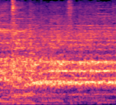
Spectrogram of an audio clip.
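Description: A huge stadium crowd in Munich, Germany, at an NFL game between the Tampa Bay Buccaneers and the Seattle Seahawks, sings an American classic song together for quarterback Tom Brady, a loud, steady wall of massed voices holding a sustained melody with no single voice standing out.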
